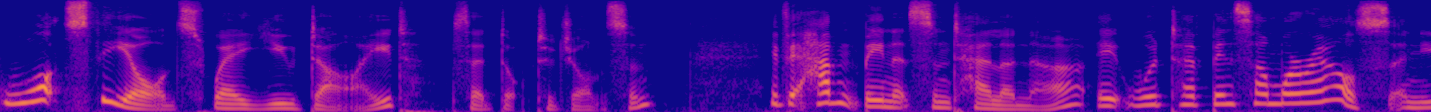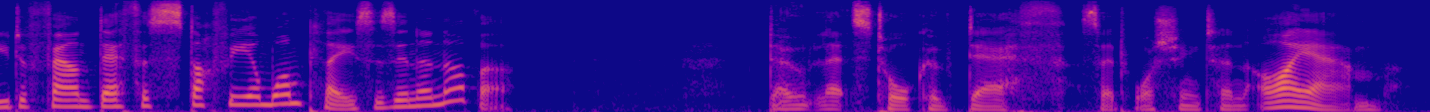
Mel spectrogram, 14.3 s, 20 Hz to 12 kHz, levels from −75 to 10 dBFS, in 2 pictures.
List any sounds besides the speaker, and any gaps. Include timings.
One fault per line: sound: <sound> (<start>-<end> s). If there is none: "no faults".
no faults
